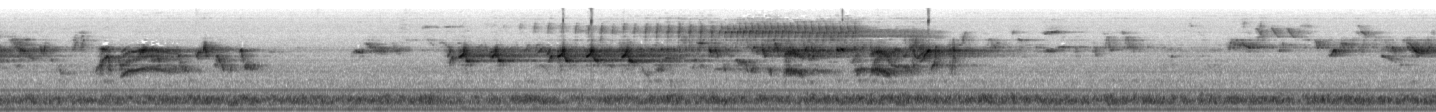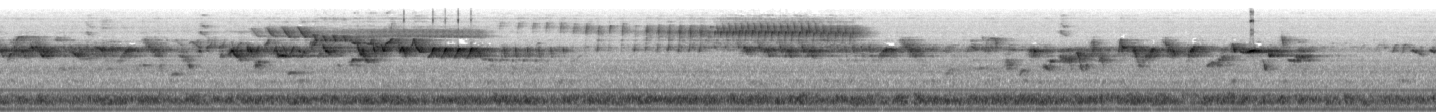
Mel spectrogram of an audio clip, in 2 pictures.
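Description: Small birds chirping and trilling in repeated bouts, over a steady low background hiss.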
